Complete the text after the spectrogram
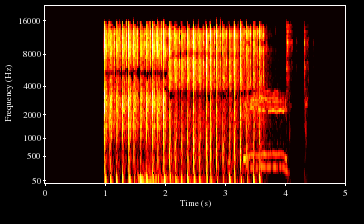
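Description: Rapid automatic rifle fire rattles in quick bursts.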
